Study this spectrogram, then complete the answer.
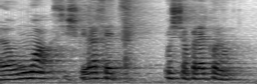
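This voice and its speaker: In a room with audible echo, a woman speaks at a fairly quick pace with fairly even intonation. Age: 30s. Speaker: reality TV personality and influencer. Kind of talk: casual social media stories vlog. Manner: fast; halting.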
